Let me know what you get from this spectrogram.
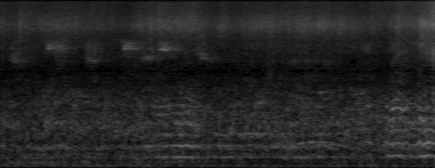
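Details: Honeybees kept by their owners filling the air with a low, even hum; a brighter buzzing tone rises near two seconds and again toward the end as individual bees pass close.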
